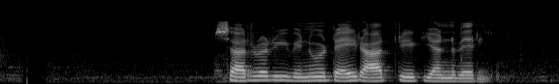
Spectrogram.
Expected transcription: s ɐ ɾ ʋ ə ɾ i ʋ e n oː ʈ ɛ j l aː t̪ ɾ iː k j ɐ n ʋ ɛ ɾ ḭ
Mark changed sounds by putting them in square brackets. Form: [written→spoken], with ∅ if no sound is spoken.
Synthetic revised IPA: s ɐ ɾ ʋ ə ɾ i ʋ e n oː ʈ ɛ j [l→ɾ] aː t̪ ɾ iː k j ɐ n ʋ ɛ ɾ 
